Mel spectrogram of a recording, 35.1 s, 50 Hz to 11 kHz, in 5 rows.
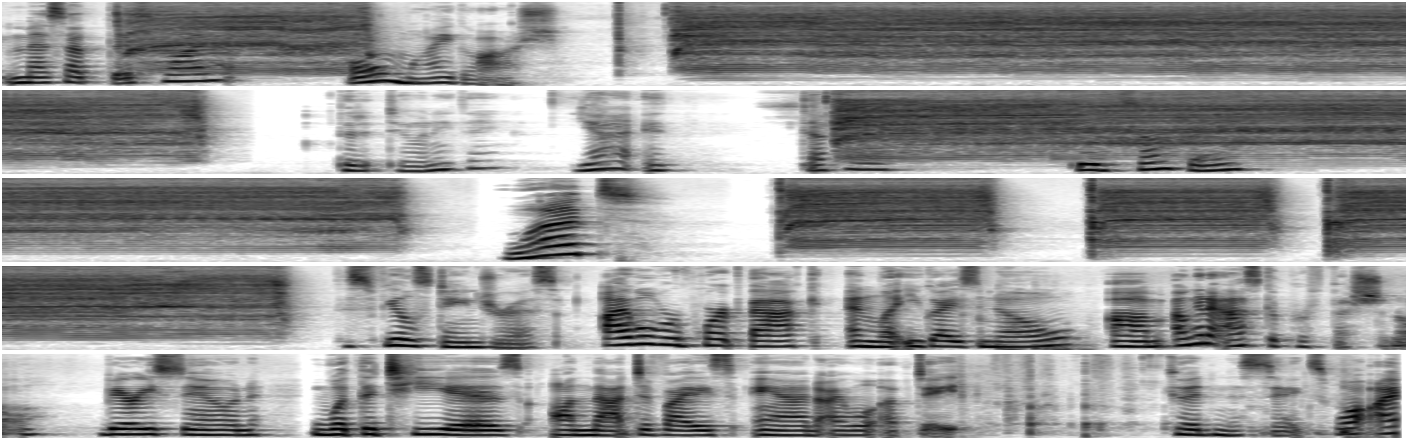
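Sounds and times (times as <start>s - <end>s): hair trimmer motor whine: 0.6s - 1.9s, 3.4s - 8.2s, 11.2s - 16.2s, 18.0s - 22.6s.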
